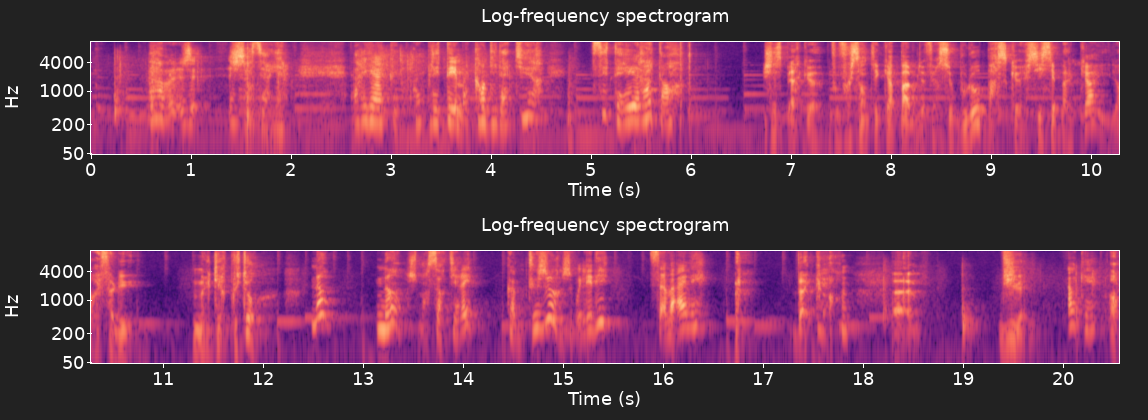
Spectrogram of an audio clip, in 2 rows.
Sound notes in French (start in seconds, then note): 16.4 rires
